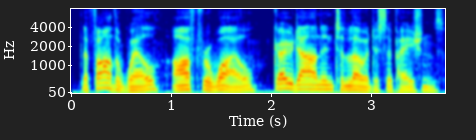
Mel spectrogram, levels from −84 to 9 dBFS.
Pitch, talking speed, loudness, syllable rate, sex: 135 Hz, 175 wpm, -16 LUFS, 5.8 syllables/s, male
